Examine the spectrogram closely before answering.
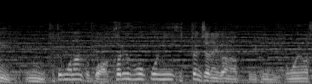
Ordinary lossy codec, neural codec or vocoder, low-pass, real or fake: none; none; none; real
